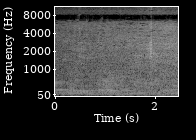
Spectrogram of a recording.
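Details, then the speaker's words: 2018 Toyota Vios idling: rough uneven low churn with faint gritty rattle from the front; water pump badly worn and loose, source of the noise, not alternator or compressor. "Bossing yung water pump. So dito lang gagaling yung ingay. Kaya kung kayo may naririnig kayong ingay sa inyong mga sakyan na tulad ng Toyota Vios, water pump agad ang tingnan nyo."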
